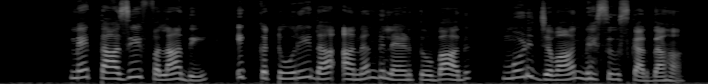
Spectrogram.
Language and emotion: Punjabi, happy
